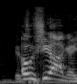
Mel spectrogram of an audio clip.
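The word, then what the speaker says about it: Osheaga: forgot what it is how you say this Oshiaga I see Oshiaga Oshiaga or Oshiago Oshiaga I thought it is Oshiaga you're right oh thank you I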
